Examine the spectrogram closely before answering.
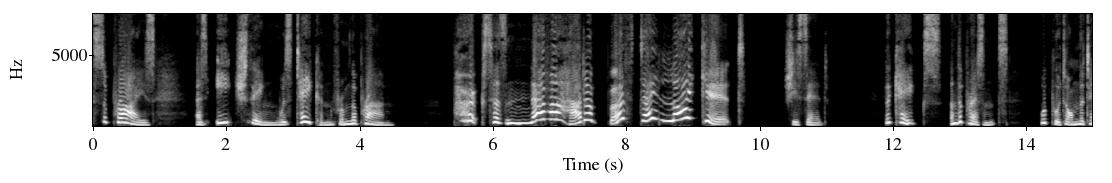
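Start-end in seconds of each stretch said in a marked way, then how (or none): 5.4-9.8 much higher, delighted disbelief; amazed wife. Acted. Mrs Perks sees the presents, higher amazed voice. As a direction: gasp it out in wonder.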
